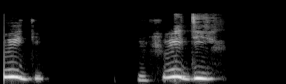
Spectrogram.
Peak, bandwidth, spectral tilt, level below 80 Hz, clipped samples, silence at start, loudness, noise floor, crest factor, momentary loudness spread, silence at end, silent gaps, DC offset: 0 dBFS; 11.5 kHz; -3.5 dB/octave; -66 dBFS; under 0.1%; 0.05 s; -13 LUFS; under -90 dBFS; 16 dB; 21 LU; 0.7 s; 0.50-1.31 s; under 0.1%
